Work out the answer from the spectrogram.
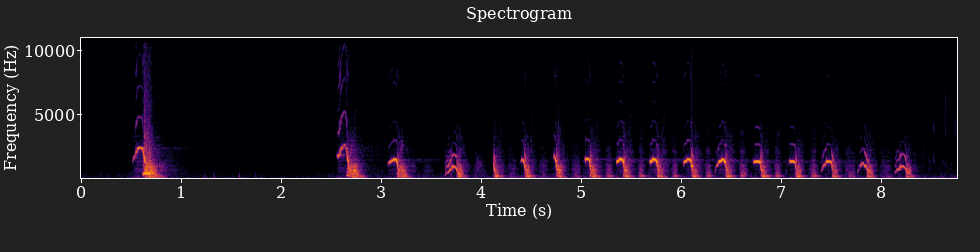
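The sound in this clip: A person imitates a bull elk's bark with one sharp, loud vocal burst. After a pause comes another bark, then a rapid, evenly spaced run of many short, throaty chuckles.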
